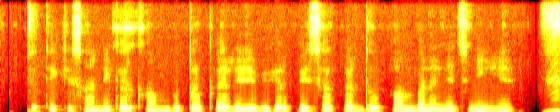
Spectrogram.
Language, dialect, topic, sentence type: Chhattisgarhi, Northern/Bhandar, banking, statement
